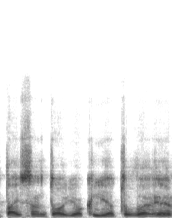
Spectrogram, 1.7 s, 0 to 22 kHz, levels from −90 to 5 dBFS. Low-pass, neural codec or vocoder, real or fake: 14.4 kHz; vocoder, 44.1 kHz, 128 mel bands every 256 samples, BigVGAN v2; fake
